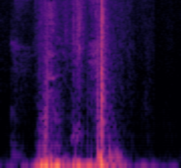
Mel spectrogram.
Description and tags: A layered sound I made for a flying kick, it could be sped up to be a normal kick too.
